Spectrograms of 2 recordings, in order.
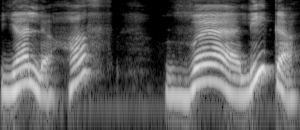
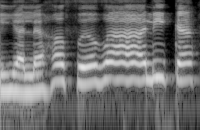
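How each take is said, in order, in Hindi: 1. दोनों शब्दों के बीच साफ़ ठहराव है। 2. दोनों शब्द बिना रुके एक साथ पढ़े जाते हैं। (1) "हम यहाँ रुकेंगे, सांस तोड़ेंगे, रुके, फिर आगे पढ़े" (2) "अगर यहाँ वक्फ का साइन नहीं होता तो हम पढ़ते"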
